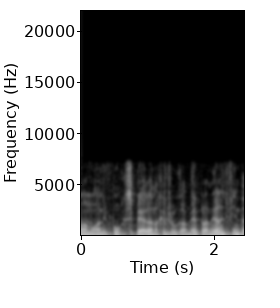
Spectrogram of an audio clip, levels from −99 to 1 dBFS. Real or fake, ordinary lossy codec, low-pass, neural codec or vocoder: fake; none; 7.2 kHz; codec, 16 kHz, 16 kbps, FunCodec, trained on LibriTTS, 50 frames a second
